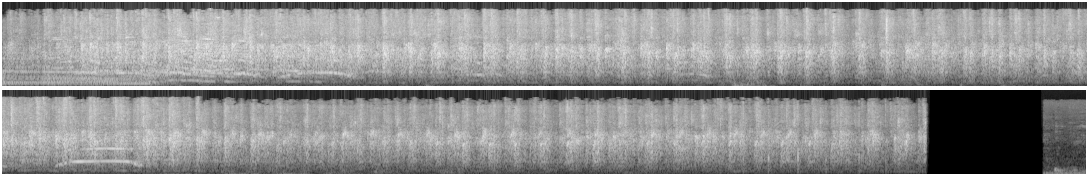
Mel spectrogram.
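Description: Audience applauding at the end of a song, with a few cheering calls over the clapping, while the last piano chord dies away in the first couple of seconds. The clapping slowly thins and cuts off suddenly at the end.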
